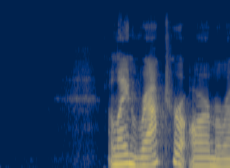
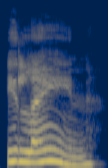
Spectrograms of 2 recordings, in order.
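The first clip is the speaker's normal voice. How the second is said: high, loud wail of a name; acted wail, pitched up and loud; 6 semitones higher, 6 dB louder than usual. A narrator's reading. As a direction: cry out for a rescuer in distress. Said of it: "Doro wailed".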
